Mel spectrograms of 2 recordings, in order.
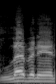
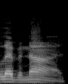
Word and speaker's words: Lebanon: And, some people don't know how to pronounce it, It's Lebanon and not Lebanon.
